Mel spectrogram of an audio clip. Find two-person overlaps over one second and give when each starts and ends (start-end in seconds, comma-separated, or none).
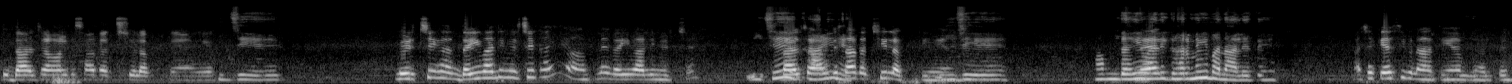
7.8-9.5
